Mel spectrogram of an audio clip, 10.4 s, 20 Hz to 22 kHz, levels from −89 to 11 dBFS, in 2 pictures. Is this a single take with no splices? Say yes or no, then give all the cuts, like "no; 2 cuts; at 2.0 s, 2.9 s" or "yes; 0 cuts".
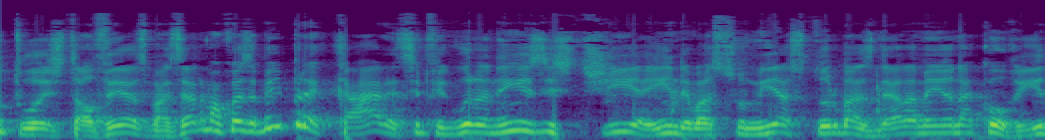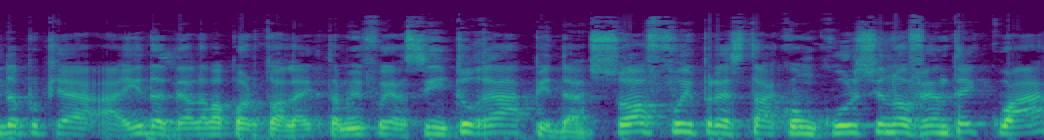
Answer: no; 2 cuts; at 2.1 s, 7.5 s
